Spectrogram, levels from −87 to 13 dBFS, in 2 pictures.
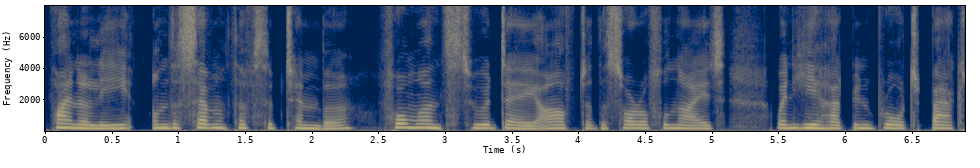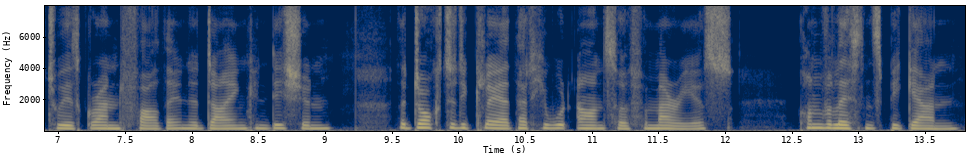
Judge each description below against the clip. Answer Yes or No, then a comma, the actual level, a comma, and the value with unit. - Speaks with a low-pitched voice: No, high, 200 Hz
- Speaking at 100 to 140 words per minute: No, average, 170 wpm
